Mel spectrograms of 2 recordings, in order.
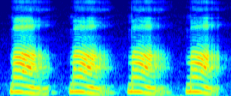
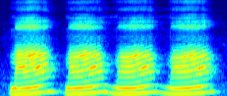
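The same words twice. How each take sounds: First: The pitch falls from fairly high. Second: The pitch rises from low to higher. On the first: "四声、" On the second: "二声、"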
